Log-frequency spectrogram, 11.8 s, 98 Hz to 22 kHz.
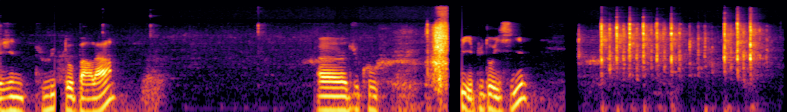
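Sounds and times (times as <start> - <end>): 
speech: 0.0 - 1.8, 4.8 - 5.8, 6.4 - 8.0
rapid forceful keystrokes on a computer keyboard: 8.7 - 11.7.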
